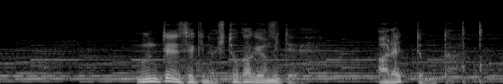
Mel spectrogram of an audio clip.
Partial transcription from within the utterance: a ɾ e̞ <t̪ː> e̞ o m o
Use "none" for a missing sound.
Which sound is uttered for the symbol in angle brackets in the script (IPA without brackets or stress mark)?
t̪ː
